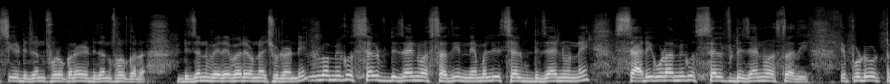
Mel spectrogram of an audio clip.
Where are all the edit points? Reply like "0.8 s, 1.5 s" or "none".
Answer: 3.1 s

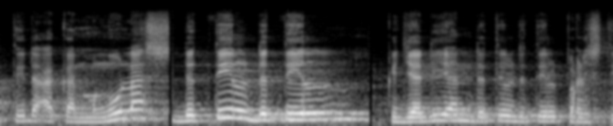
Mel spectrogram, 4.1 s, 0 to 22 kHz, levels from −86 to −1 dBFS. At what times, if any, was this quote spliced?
1.1 s, 2.5 s

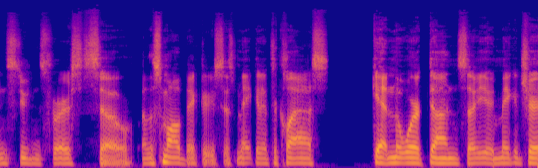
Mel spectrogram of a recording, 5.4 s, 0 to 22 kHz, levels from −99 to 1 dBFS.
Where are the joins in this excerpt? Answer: none

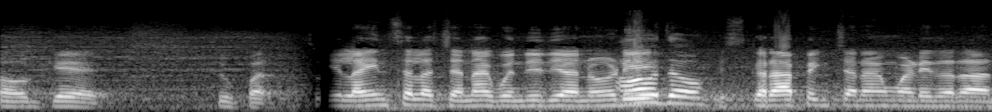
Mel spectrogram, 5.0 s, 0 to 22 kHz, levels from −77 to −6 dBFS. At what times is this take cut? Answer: 1.5 s

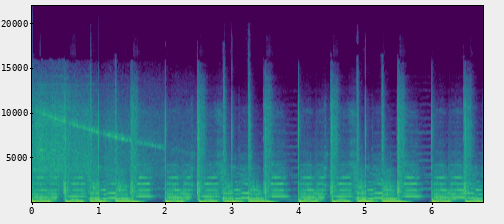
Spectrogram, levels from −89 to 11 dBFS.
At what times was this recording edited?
none

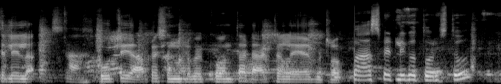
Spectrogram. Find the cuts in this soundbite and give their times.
3.6 s

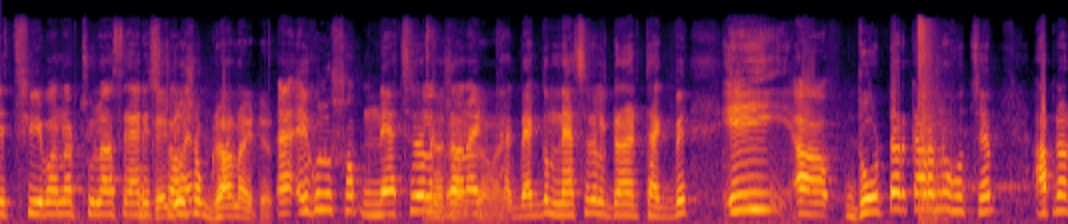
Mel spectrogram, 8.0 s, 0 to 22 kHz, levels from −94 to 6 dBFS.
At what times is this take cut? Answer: 5.4 s

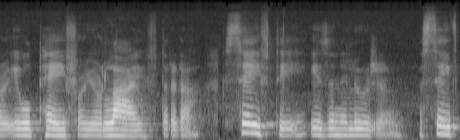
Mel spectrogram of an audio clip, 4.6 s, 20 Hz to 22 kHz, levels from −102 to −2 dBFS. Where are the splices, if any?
2.0 s

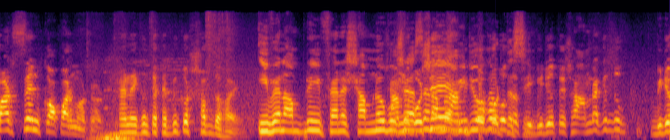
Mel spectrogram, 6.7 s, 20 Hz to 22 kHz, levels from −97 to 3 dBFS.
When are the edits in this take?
0.9 s

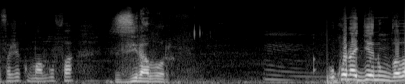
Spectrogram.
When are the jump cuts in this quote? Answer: 3.1 s

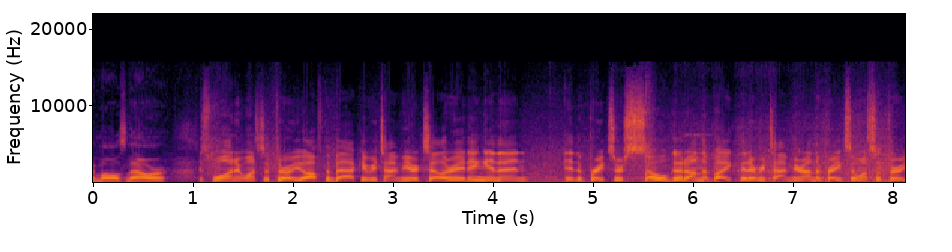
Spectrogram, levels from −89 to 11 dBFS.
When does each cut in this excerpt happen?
1.1 s

